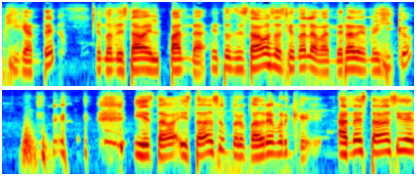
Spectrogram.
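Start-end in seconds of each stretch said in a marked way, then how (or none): 4.3-5.4 high giggle. Real, not acted. Laughs remembering the scene.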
